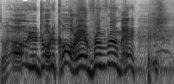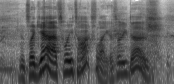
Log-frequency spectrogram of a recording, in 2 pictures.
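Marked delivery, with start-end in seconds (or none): 0.2-2.0 high, loud put-on British accent. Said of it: "his impression once".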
